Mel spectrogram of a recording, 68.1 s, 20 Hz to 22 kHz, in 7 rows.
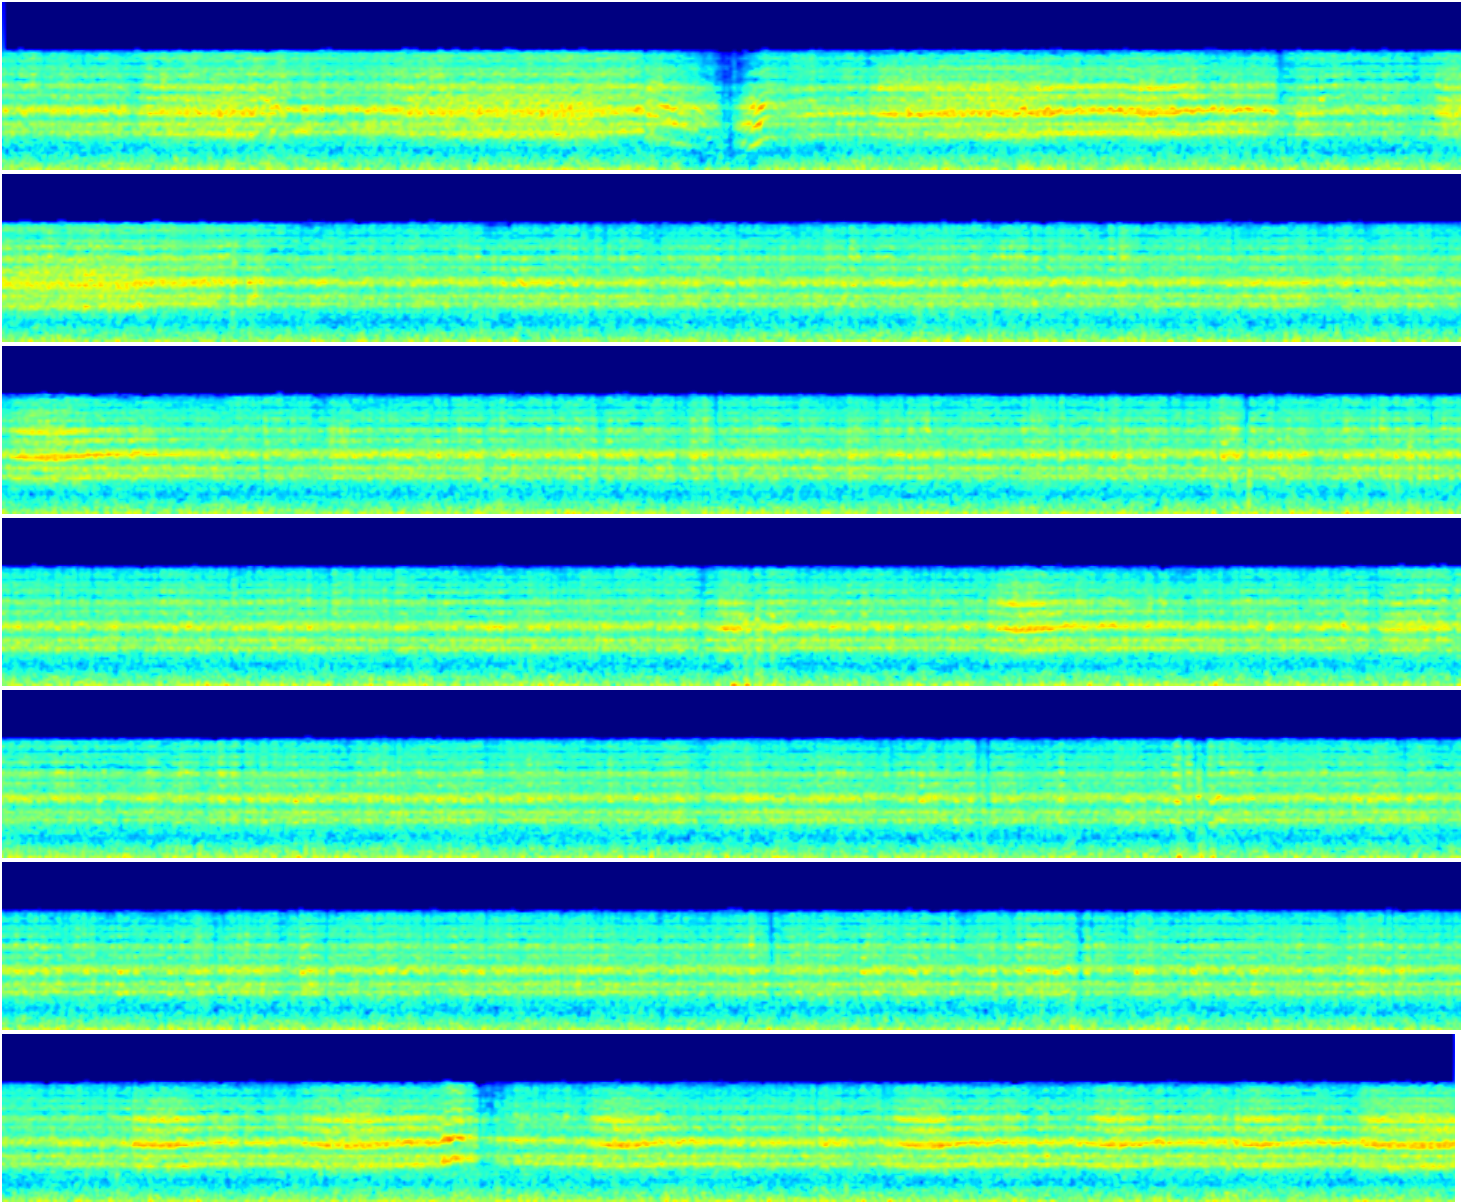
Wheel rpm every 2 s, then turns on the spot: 230, 220, 150, 220, 230, 230, 230, 230, 230, 230, 230, 230, 230, 230, 230, 230, 230, 230, 230, 230, 230, 240, 240, 230, 230, 240, 230, 230, 230, 230, 230, 230, 230, 220.
none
